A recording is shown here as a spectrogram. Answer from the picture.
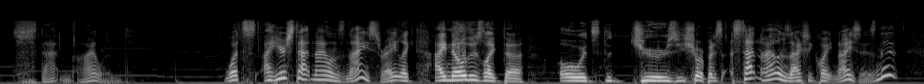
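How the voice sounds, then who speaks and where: A man with a Canadian accent speaks at a high pitch, with very wide pitch swings. He keeps a moderate pace while music plays in the background. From Canada. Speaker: maker and streamer. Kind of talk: live stream chat. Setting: live stream. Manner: rambling, casual.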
